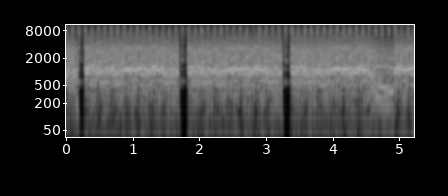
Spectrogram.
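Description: A printed Output Arcade sample with some 500 Hz cut plays as a dense, buzzy sustained loop with three sharp brief dropouts, ending on a tonal flourish, and no talking.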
